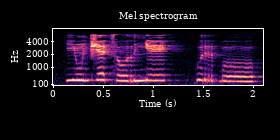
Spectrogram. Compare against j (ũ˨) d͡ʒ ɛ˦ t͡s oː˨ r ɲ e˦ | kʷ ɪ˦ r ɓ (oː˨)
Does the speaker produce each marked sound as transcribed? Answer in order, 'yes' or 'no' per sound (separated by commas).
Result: yes, yes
